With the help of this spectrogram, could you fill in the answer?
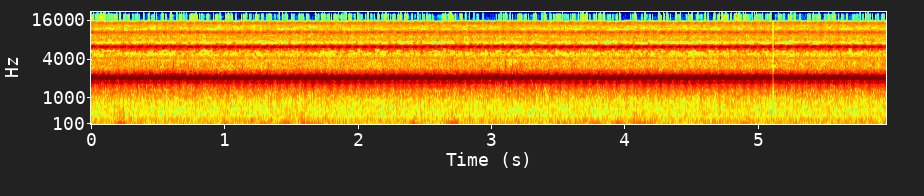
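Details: Unbroken high buzzing of a mole cricket, used to draw mole crickets in; the trill stays level and loud from start to end while quiet low pulses tick beneath it.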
